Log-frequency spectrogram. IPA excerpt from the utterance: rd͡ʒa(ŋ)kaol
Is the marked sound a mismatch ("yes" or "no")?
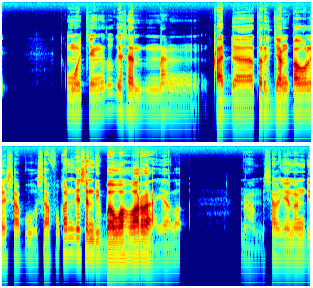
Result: no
